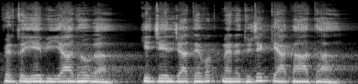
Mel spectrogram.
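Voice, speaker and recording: A man's voice: mid-range voice, flat delivery, a little fast, natural voice. A man voicing a ruthless male criminal who talks in a cold, sneering, menacing way. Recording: echoey room with long reverb.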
